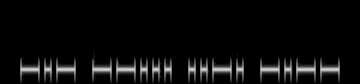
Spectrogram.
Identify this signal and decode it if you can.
Morse code, heard as a keyed tone, about 20 wpm, 700 Hz. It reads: K7FY
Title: USA Callsign DE Callsign - 4 Characters - 20wpm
